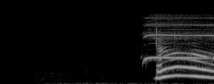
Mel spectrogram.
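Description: A voice calling out a long, drawn-out "Now!", starting about one and a half seconds in, its pitch rising briefly and then sliding slowly down.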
